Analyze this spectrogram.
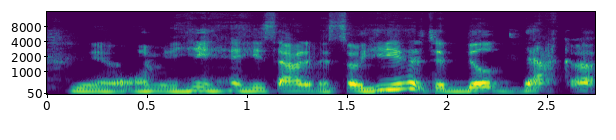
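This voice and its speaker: A man with an American accent and medium pitch speaks at a very fast pace, somewhat breathy and with fairly even intonation, in a dry, close sound with no echo. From Boston. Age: 70s. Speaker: blues musician. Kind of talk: casual chat. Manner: halting.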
